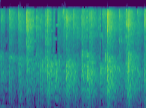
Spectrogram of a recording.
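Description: Studio audience on a Brazilian TV talk show applauding a newly introduced guest, a dense clatter of claps with repeated swells, moderately loud and close, with no talk over it.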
